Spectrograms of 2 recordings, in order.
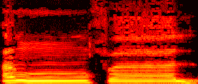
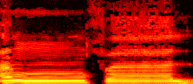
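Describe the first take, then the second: First: The n sound is hidden and nasalized. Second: The n sound is hidden and nasalized.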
